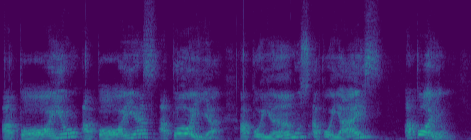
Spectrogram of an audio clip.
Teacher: O verbo apoiar tinha primitivamente fechado o ditongo. Hoje é mais corrente proferi-lo aberto.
